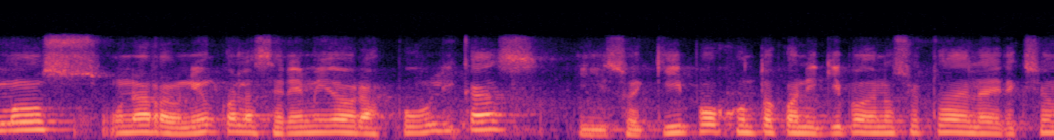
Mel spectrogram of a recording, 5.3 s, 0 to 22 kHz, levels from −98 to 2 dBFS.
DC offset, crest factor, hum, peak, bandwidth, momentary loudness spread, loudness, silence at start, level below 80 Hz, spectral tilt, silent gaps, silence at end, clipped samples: under 0.1%; 16 dB; none; -6 dBFS; 8.8 kHz; 7 LU; -23 LUFS; 0 s; -58 dBFS; -6.5 dB/octave; none; 0 s; under 0.1%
